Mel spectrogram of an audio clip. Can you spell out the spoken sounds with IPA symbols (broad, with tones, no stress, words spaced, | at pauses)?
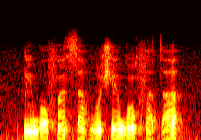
k͡pĩ˧wɔ˨fã˨˦ sa˧bɔ̃˧ ʃɛ̃˧ wɔ̃˧fa˨ta˨˦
